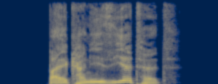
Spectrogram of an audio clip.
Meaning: inflection of balkanisieren: 1. second-person plural preterite 2. second-person plural subjunctive II
- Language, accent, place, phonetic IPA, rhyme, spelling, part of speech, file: German, Germany, Berlin, [balkaniˈziːɐ̯tət], -iːɐ̯tət, balkanisiertet, verb, De-balkanisiertet.ogg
